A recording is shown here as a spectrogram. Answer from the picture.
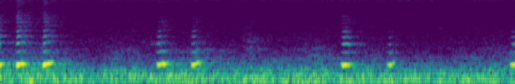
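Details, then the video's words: Contented pet diamond dove nestling in a palm, giving short, soft cooing notes in pairs and singles separated by brief pauses, with a low continuous background rumble. "diamond dove happy short coos"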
